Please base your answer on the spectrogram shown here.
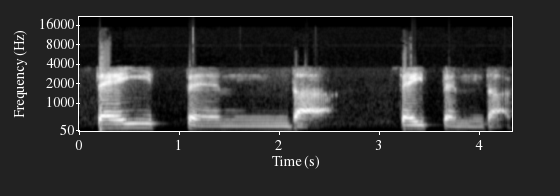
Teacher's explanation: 这个 in the,我们咬着舌尖发 in,导致这个鼻音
